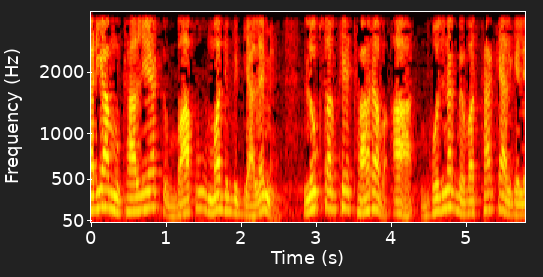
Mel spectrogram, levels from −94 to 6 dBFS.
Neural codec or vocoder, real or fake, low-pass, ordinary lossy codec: none; real; 3.6 kHz; none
